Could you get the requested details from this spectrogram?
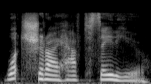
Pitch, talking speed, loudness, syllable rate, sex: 205 Hz, 315 wpm, -15 LUFS, 5.7 syllables/s, female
